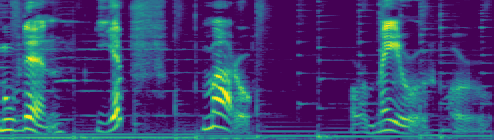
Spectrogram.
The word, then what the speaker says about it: Maru: Or Meiru. Or how do you pronounce her name? I'm Maru.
